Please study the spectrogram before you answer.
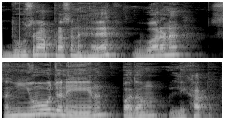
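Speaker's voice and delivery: usual speaking voice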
